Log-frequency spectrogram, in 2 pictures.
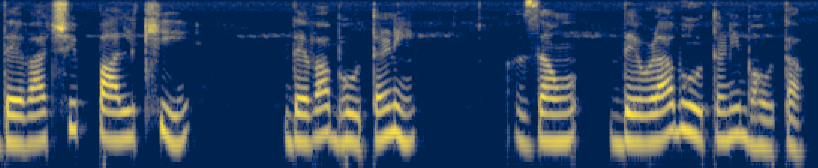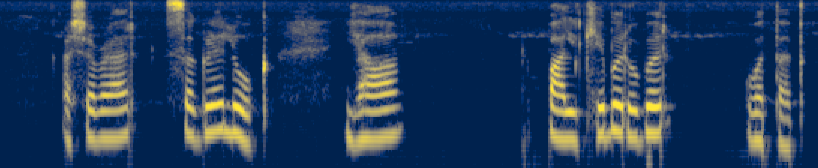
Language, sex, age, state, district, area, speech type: Goan Konkani, female, 18-30, Goa, Canacona, urban, spontaneous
